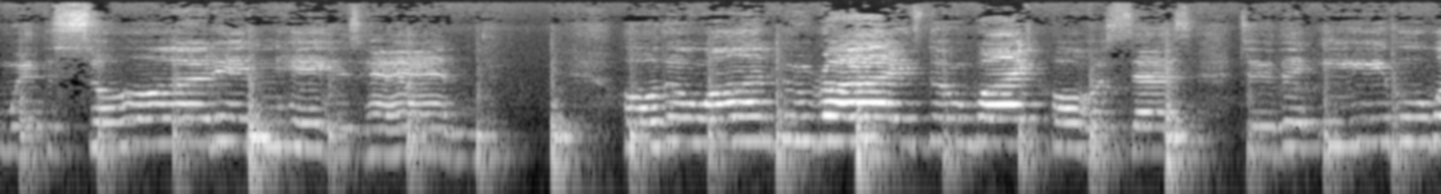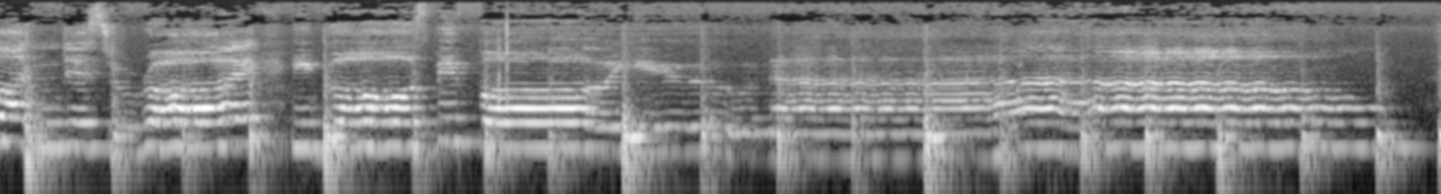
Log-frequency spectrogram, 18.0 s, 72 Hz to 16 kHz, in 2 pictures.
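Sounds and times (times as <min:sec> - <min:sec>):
conga drum beat: 0:00.0 - 0:18.0
woman singing long notes: 0:00.0 - 0:18.0.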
